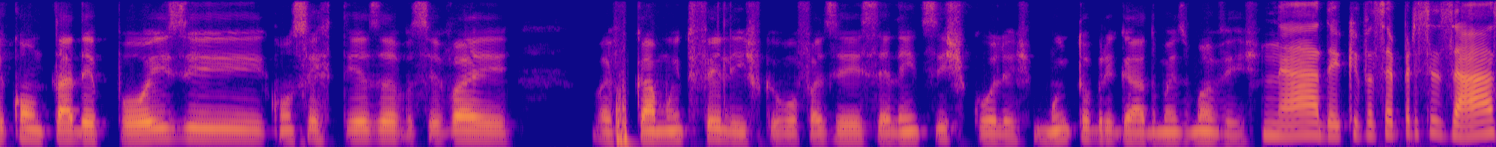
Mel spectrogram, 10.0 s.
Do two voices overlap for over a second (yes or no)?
no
